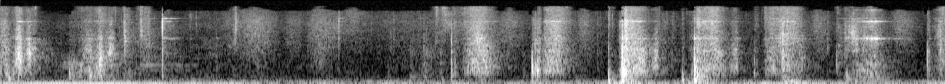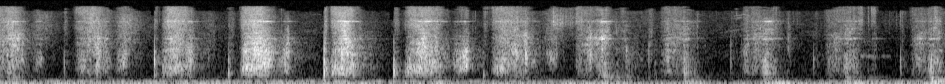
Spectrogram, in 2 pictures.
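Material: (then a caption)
Leather. A small metal blade held in the fingers scrapes old cream off a brown leather cowboy boot worn on a foot. Quiet, dry scraping strokes repeat at a steady but uneven pace, each short and rasping with little ring, with a couple of sharper, louder scrapes near the three-second mark.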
